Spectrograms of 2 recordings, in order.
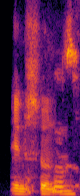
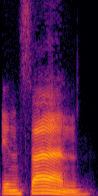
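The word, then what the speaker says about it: إنسان: Tapi kalau kita mau buat kata yang hamzah itu dibaca pakainya hamzah yang di bawah kayak gini. Sudah pasti nih kita akan bacanya kasrah dia al-insan.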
